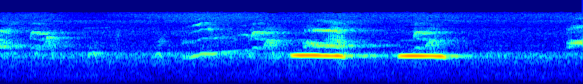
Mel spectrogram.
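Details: Brazilian least pygmy owl singing: two loud, pure whistled toots a little over half a second apart, with scratchy chirps from other birds around them.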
